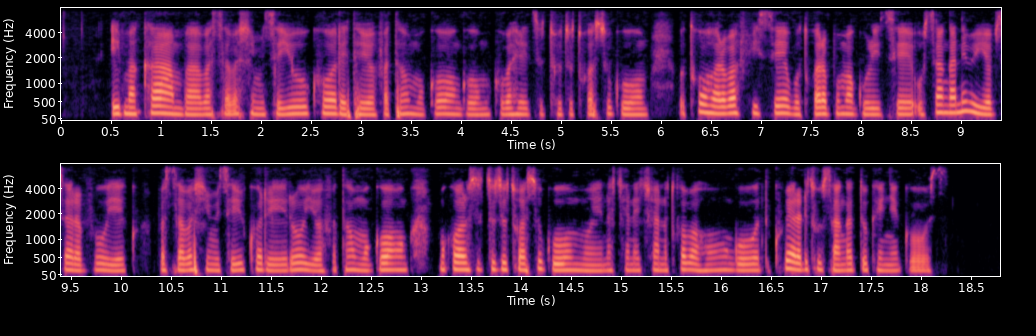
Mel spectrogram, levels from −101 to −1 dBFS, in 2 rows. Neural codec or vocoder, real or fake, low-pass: none; real; 7.2 kHz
